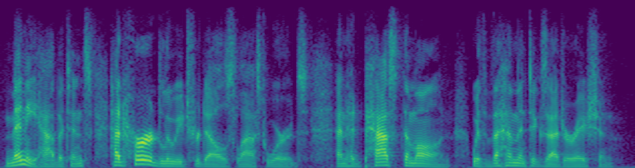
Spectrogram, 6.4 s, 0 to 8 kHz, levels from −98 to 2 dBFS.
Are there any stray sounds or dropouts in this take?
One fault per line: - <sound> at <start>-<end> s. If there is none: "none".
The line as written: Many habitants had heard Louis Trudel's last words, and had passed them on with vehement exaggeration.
none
